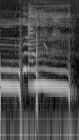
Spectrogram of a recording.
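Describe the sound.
A dog gives a few drawn-out, howling barks, three sustained tonal yelps in quick succession, loud, with no other sounds around them.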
